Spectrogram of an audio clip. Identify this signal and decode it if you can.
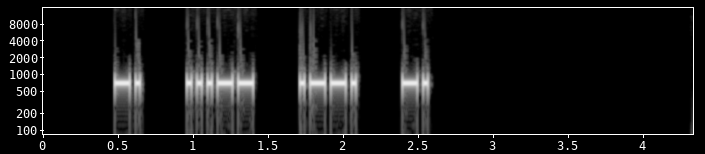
Morse code, heard as a keyed tone, about 36 wpm, spaced as for 20 wpm, 700 Hz. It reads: N3PN
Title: USA Call Signs - 4 Characters - 3x Character Spacing - 35wpm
